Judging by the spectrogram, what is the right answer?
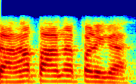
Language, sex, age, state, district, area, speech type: Hindi, male, 45-60, Uttar Pradesh, Chandauli, rural, conversation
